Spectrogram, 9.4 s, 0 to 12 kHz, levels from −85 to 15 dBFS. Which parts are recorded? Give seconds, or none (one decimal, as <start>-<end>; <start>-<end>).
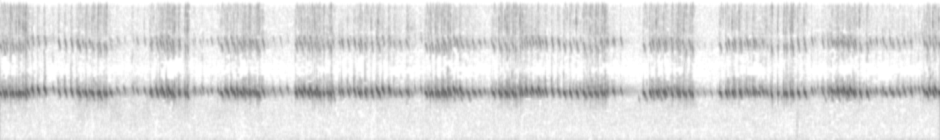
0.0-9.4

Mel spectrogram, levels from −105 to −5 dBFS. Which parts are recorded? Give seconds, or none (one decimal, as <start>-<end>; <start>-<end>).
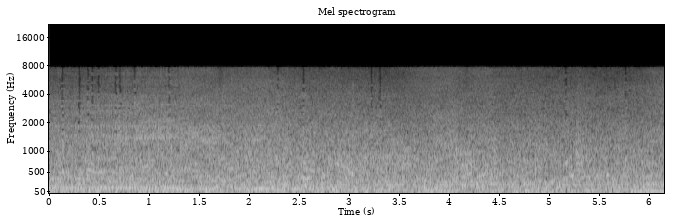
0.0-1.3; 2.2-3.4; 4.6-6.2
